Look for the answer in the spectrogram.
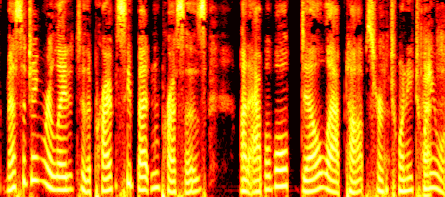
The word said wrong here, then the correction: applicable: Yeah, applicable.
